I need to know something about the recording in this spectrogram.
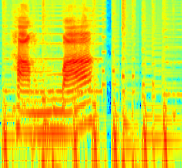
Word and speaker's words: ハンマー: Hama as a reminder uh N when followed by uh the uh M becomes also M by assimulation and so double M h we check the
